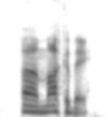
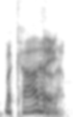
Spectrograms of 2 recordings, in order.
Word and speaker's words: Makabe: Makabe. – Right, but I hear like other people Makabe. – Makabe. It's almost like macabre.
